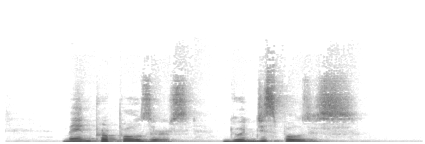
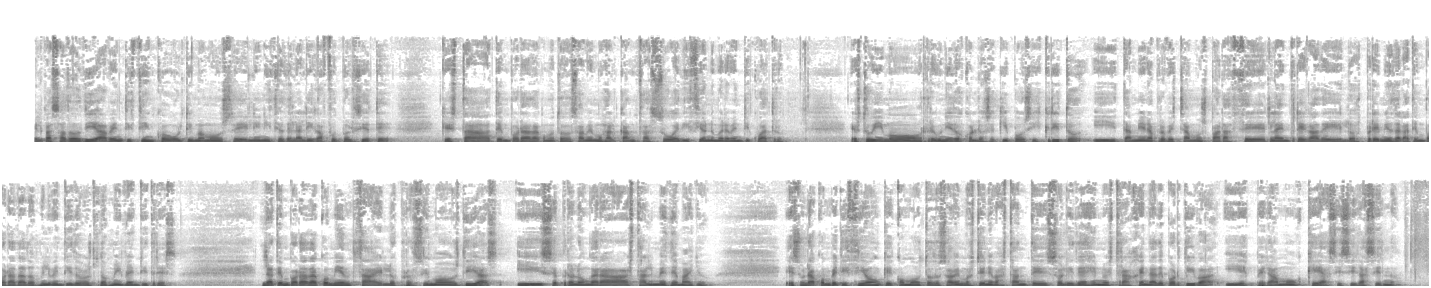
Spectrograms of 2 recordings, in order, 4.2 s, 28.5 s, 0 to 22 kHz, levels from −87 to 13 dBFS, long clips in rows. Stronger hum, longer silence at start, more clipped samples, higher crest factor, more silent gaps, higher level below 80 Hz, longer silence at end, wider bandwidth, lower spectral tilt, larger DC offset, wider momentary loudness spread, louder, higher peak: neither; first, 0.6 s vs 0.3 s; neither; about the same, 20 dB vs 16 dB; neither; second, -66 dBFS vs -50 dBFS; first, 0.7 s vs 0 s; second, 14 kHz vs 17 kHz; about the same, -5 dB/octave vs -6 dB/octave; neither; first, 12 LU vs 8 LU; second, -28 LUFS vs -25 LUFS; about the same, -10 dBFS vs -8 dBFS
